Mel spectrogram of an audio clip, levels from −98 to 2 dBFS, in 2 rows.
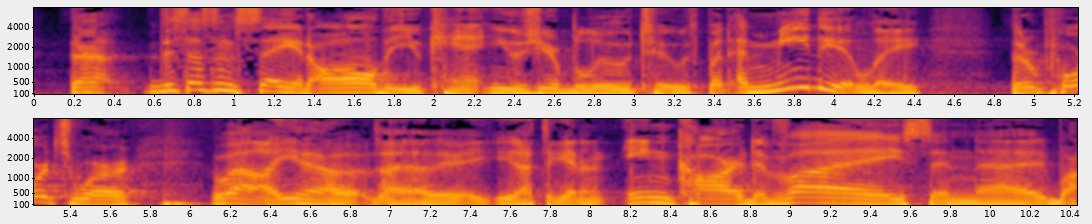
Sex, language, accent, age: male, English, American, 40-59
